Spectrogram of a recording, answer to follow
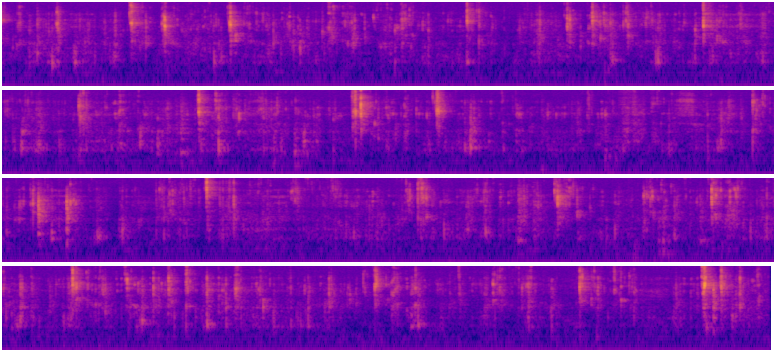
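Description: Two people eating saucy chicken feet with their hands, close-miked: wet chewing, sucking and lip-smacking with irregular sharp clicks.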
